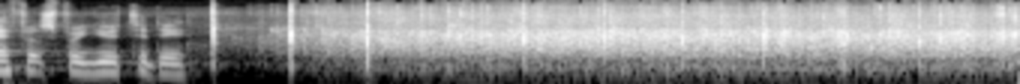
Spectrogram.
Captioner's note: audience applauding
